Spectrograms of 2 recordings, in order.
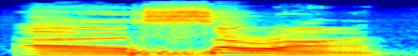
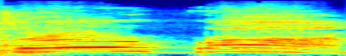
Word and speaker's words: Cerrone: Cerrone. It's Cerrone. That's how you pronounce it. Cerrone. Sir Ron.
